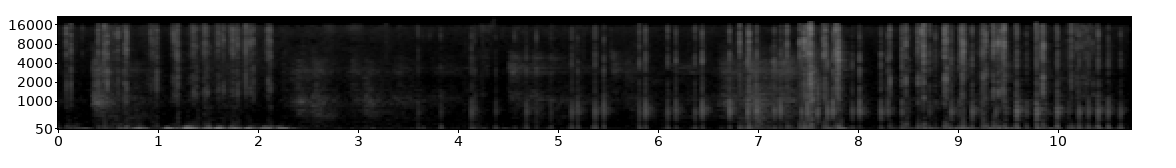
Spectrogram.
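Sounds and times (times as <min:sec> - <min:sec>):
scissors cutting paper and plastic: 0:00.0 - 0:02.4, 0:06.8 - 0:10.4.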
